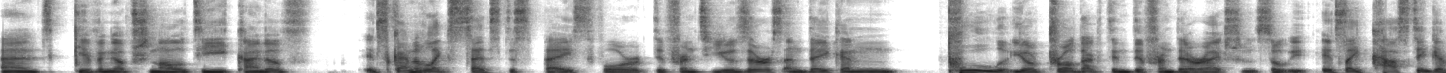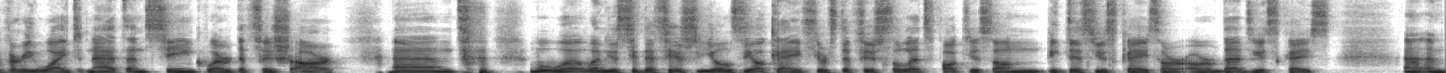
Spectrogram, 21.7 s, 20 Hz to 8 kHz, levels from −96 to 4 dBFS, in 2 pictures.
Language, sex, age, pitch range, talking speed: English, male, 40-59, 90-115 Hz, 175 wpm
